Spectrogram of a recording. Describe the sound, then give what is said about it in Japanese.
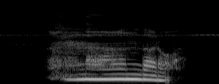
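Bell crickets give a steady, faint, high-pitched ringing trill that runs throughout. A brief voiced sound rises over it in the middle. “兄貴と虫の音を聞いてると、懐かしい気持ちにもなるね。”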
